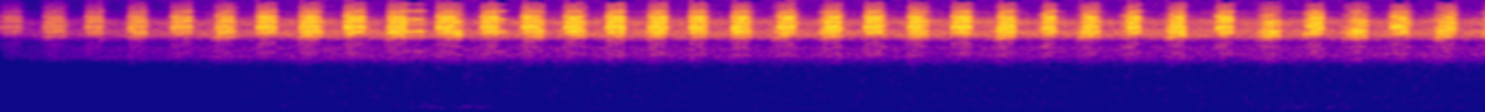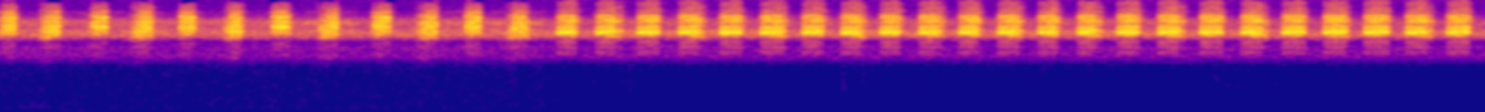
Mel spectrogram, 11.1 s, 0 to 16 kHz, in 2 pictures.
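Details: Cicada orni singing at Oasi le Chiesuole in July 2015: a loud, dry, high-pitched buzz broken into rapid, evenly spaced pulses, about several per second, swelling in at the start and holding steady throughout, with no other sounds.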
